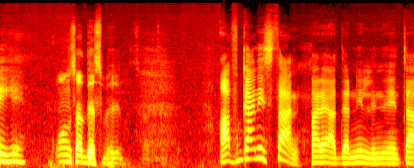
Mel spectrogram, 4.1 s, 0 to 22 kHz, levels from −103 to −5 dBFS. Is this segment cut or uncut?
cut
